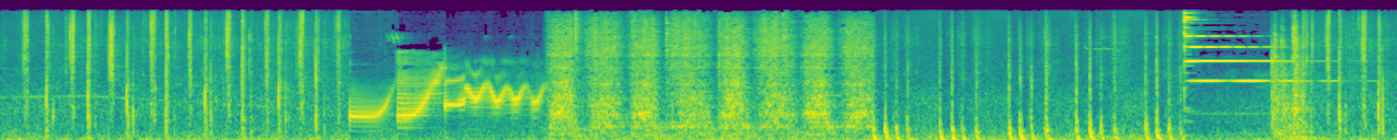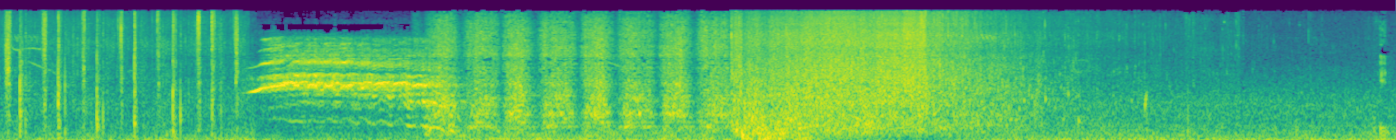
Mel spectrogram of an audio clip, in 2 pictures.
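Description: Horses whinny loudly a couple of times over a dense, busy clatter of hooves and scraping noise, the shrill neighs rising and falling amid continuous rough commotion.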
